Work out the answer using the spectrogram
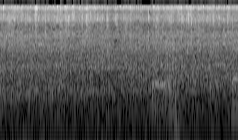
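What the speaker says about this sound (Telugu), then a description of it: "ఇక్కడ వర్షం పడుతుంటే ఎలా ఉంటాయనేది చూపిస్తాను మీ అందరికీ." Steady rain falling outdoors in America, a dense even hiss of drops on surfaces that stays constant and close throughout, with no voices.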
